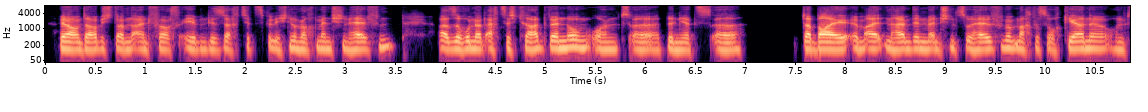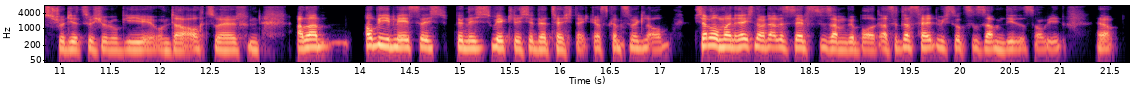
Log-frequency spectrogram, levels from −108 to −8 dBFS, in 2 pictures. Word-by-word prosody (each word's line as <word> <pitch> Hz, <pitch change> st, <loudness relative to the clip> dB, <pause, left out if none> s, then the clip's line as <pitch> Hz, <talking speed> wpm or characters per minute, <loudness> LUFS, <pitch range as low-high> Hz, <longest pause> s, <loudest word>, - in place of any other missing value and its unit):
Ja, 145 Hz, -1 st, +7 dB
und 135 Hz, +1 st, +2 dB
da 135 Hz, -, +6 dB
habe 140 Hz, +1 st, -1 dB
ich -, -, -8 dB
dann 135 Hz, 0 st, -1 dB
einfach 140 Hz, 0 st, -3 dB
eben 140 Hz, -1 st, -4 dB
gesagt: 135 Hz, -2 st, -6 dB
„Jetzt 135 Hz, -, -12 dB
will -, -, -4 dB
ich 130 Hz, +2 st, -7 dB
nur 155 Hz, -, -2 dB
noch 135 Hz, -1 st, -4 dB
Menschen 145 Hz, 0 st, -4 dB
helfen.“ 140 Hz, +7 st, -1 dB, 0.4 s
Also 145 Hz, -1 st, +2 dB
180-Grad-Wendung 150 Hz, +3 st, +1 dB
und, 140 Hz, -2 st, -5 dB
äh, 135 Hz, -1 st, -2 dB
bin 140 Hz, -2 st, -2 dB
jetzt, 130 Hz, -1 st, -7 dB
äh, 130 Hz, 0 st, -1 dB, 0.6 s
dabei 140 Hz, -1 st, +8 dB
im 150 Hz, -2 st, -4 dB
Altenheim 140 Hz, -1 st, +2 dB
den 145 Hz, -1 st, -2 dB
Menschen 140 Hz, +3 st, -4 dB
zu 145 Hz, -3 st, -4 dB
helfen 140 Hz, +4 st, 0 dB
und 155 Hz, -, -2 dB
mache 140 Hz, -, -3 dB
das 140 Hz, -4 st, -9 dB
auch 125 Hz, -3 st, -8 dB
gerne 145 Hz, 0 st, +2 dB
und 140 Hz, -2 st, -10 dB
studiere 140 Hz, -2 st, -2 dB
Psychologie 135 Hz, -1 st, -4 dB
um 125 Hz, -, -10 dB
da -, -, +1 dB
auch 145 Hz, -, -3 dB
zu 135 Hz, -, -4 dB
helfen. 130 Hz, +1 st, -3 dB, 0.4 s
Aber 175 Hz, +3 st, +7 dB, 0.4 s
hobbymäßig 175 Hz, -4 st, +3 dB
bin 160 Hz, -2 st, +1 dB
ich 155 Hz, +2 st, -2 dB
wirklich 150 Hz, -4 st, 0 dB
in 155 Hz, -, -3 dB
der 140 Hz, -1 st, +1 dB
Technik. 140 Hz, -3 st, -5 dB
Das 155 Hz, -1 st, -5 dB
kannst 155 Hz, -, -6 dB
du 165 Hz, -, -6 dB
mir 155 Hz, -, -4 dB
glauben. 165 Hz, +4 st, -7 dB, 0.2 s
Ich -, -, -9 dB
habe 200 Hz, +1 st, +8 dB
auch -, -, +7 dB
meinen 175 Hz, -2 st, +6 dB
Rechner 185 Hz, +1 st, +4 dB
und 175 Hz, -, +1 dB
alles 165 Hz, -3 st, -1 dB
selbst 165 Hz, -3 st, +2 dB
zusammengebaut. 140 Hz, -4 st, -2 dB
Also, -, -, -3 dB
das 170 Hz, 0 st, 0 dB
hält 160 Hz, +3 st, +3 dB
mich 155 Hz, -5 st, -8 dB
so 160 Hz, -, -5 dB
zusammen, 145 Hz, -4 st, -2 dB
dieses 140 Hz, -1 st, -8 dB
Hobby, 140 Hz, +2 st, -9 dB, 0.4 s
ja. -, -, -3 dB
145 Hz, 205 wpm, -23 LUFS, 135-155 Hz, 0.6 s, dabei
